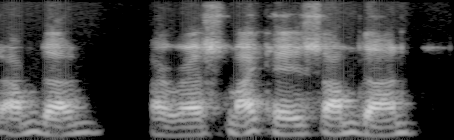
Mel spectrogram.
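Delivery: ordinary delivery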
